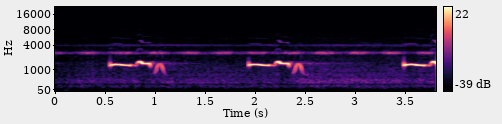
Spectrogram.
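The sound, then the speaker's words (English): A common poorwill calls three times at steady intervals, each a clear whistled two-part phrase, fairly loud, over a constant high insect-like drone in a quiet night setting. “It's the common poor will, a nocturnal hunter of insects. The easiest way to locate this species is to listen for its call.”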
